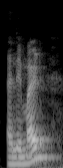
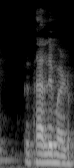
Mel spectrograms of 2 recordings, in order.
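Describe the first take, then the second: First: The word starts with a TH sound. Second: The word starts with a sounded P. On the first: It is the proper way to say it to others. The speaker calls it right. "Pronunciation इसकी सही क्या है? ... दिस पी is a silent" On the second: It helps remember the spelling. The speaker calls it wrong. "Spelling याद रखने के लिए पिथैलीमाइड पढ़ना है"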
